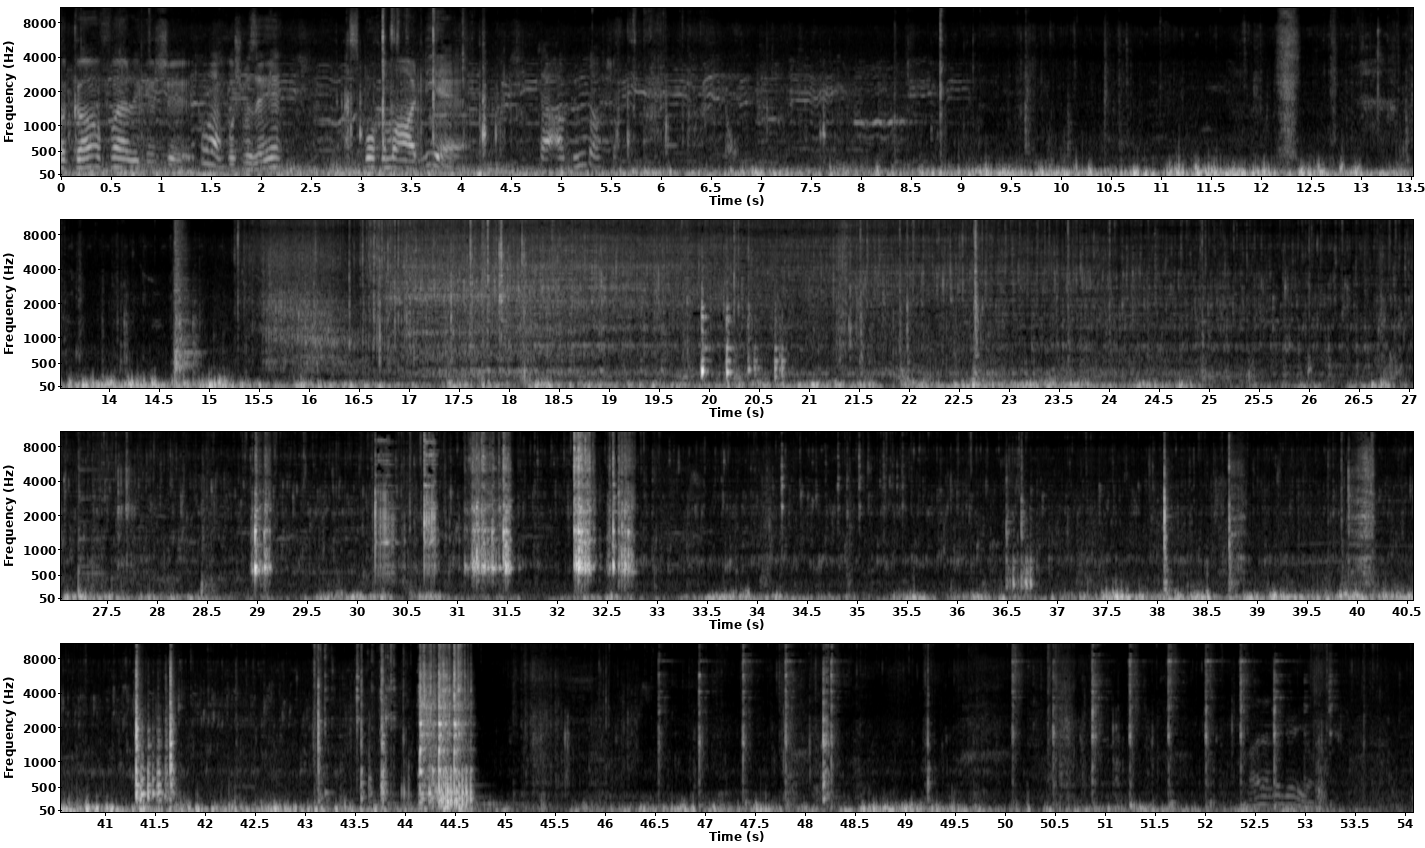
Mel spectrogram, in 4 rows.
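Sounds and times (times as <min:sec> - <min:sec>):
water pouring into colander: 0:15.3 - 0:43.5
pot and utensils clattering: 0:28.9 - 0:29.4, 0:30.1 - 0:32.9.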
